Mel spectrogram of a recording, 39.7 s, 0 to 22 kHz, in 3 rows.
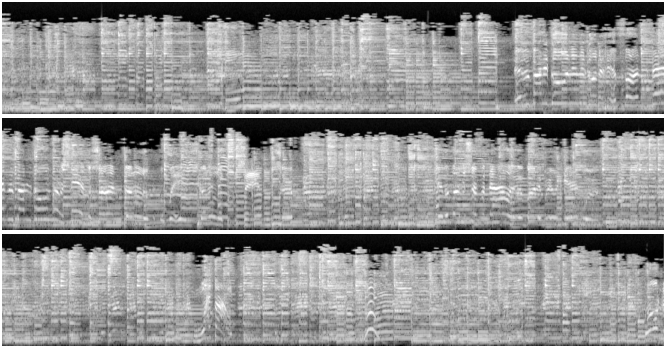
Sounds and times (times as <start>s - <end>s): Acoustic guitar: 0.0s - 39.7s.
